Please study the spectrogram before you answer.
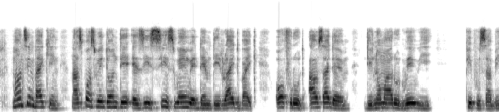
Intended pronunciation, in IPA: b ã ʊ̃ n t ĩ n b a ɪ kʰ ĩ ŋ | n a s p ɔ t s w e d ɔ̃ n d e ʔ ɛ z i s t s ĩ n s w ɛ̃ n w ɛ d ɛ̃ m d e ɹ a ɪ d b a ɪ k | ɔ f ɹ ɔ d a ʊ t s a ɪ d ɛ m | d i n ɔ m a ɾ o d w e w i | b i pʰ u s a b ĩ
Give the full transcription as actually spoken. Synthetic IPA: m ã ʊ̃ n t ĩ n b a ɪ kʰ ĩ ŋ | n a s p ɔ t s w e d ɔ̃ n d e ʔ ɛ z i s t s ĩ n s w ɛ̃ n w ɛ d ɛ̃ m d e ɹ a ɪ d b a ɪ k | ɔ f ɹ o d a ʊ t s a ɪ d ɛ m | d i n ɔ m a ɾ o d w e w i | p i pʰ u s a b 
